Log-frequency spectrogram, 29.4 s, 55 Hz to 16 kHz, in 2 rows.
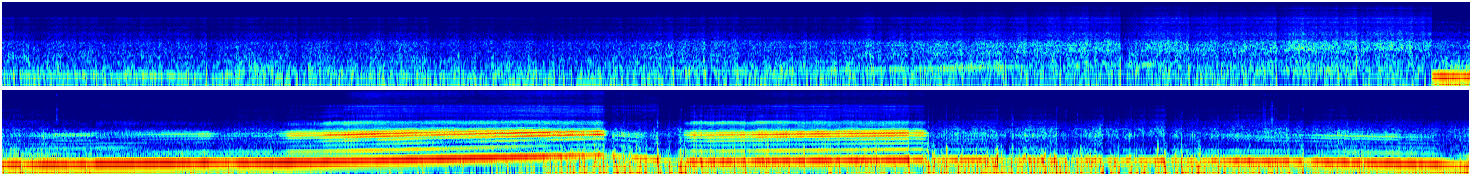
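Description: Wind and road noise over a faint engine note, then, about halfway, the Renault Clio Sport 172's 2.0-litre four-cylinder engine comes in loud and accelerates hard. Its pitch climbs steadily, drops sharply at a quick upshift, and climbs again before holding steady.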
